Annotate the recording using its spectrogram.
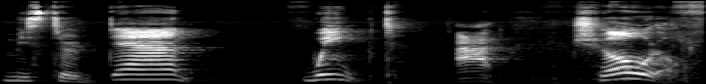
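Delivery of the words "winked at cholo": ordinary delivery, nothing marked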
